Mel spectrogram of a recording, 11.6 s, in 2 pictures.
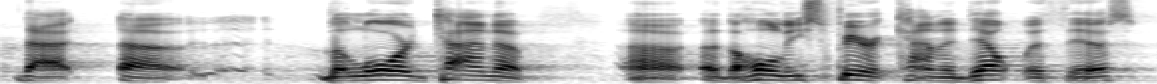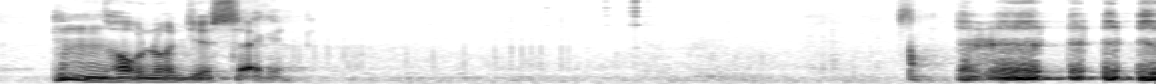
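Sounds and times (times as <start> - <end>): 
speech: 0.1 - 7.4
coughing fit after swallowing wrong: 10.4 - 11.5.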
